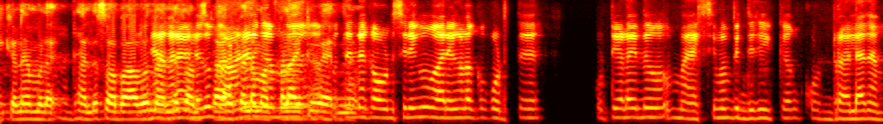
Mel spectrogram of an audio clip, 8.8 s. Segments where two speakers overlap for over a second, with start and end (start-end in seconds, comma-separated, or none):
1.9-3.6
